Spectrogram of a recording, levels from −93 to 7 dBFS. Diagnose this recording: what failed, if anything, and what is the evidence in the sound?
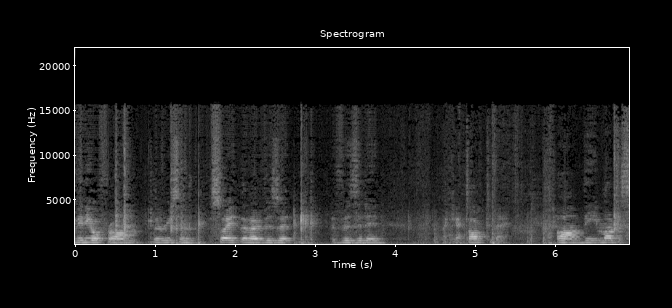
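The adaptive stream started at a low bitrate, a playback-side choice made before the connection was measured. From 0.0 to 4.0 s the treble is thin and codec artefacts are heavier, which fits a low-rate Opus encoding near 24 kbit/s. At 4.0 s the quality jumps cleanly, with no gap.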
